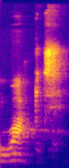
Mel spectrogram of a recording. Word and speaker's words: walked: Verb 3, walked. So it is like a KT sound, walked.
